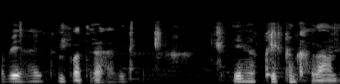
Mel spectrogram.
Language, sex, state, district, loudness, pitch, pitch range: Chhattisgarhi, male, Chhattisgarh, Rajnandgaon, -25 LUFS, 130 Hz, 90-140 Hz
